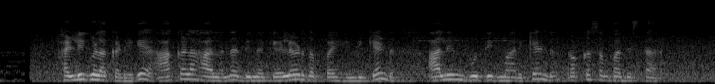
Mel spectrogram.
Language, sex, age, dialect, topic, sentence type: Kannada, female, 18-24, Central, agriculture, statement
